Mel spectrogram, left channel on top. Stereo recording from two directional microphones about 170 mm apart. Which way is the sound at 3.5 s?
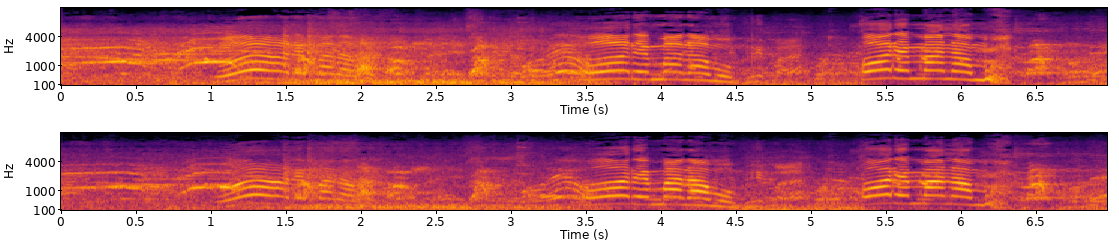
15° left (ahead or behind).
